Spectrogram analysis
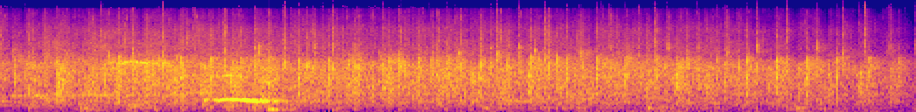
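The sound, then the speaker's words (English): A crowd applauds steadily for several seconds, a dense, even patter of many hands clapping, with a brief cheer or whoop rising near the start and no speech over it, applauding the town of Carnation. “Let's have a round of applause for Carnation.”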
